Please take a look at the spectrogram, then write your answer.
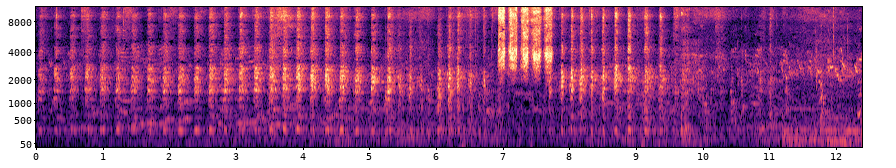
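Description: A group of farmyard ducks quacking steadily in a rapid, rhythmic chorus, loud and close, with a brief burst of louder noise midway and a person's voice faintly underneath.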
